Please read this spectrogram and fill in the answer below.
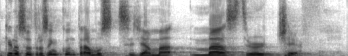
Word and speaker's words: MasterChef: Pero el reality que nosotros encontramos se llama MasterChef. Y MasterChef, perdón, lo dije super gringo, ¿no?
